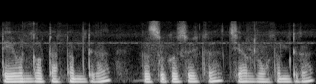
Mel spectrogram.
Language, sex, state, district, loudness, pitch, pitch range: Wancho, male, Arunachal Pradesh, Longding, -15 LUFS, 130 Hz, 125-140 Hz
